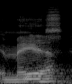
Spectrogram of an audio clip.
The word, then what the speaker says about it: Emmaus: The Emmaus Road, is that how you say it? Emmaus? – Yeah.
